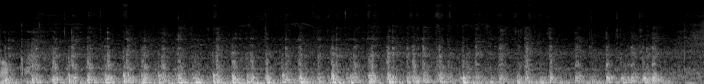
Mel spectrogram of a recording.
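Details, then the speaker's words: Walcker pipe organ in a Lutheran church, Kazan, under inspection: mechanical tracker action clattering like a set of wooden pieces, rapid knocks about three a second, far too loud; rocker arms hitting, first manual has much sag and play. "Actually, the struts are the main reason I came here. Because, ah, the tractura sounds louder than... Do you hear that? Yeah, just some kind of set of wooden pieces."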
